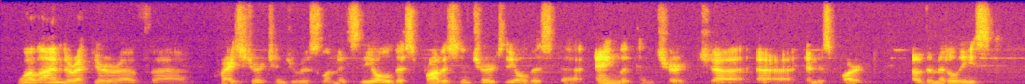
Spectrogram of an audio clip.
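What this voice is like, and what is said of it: American accent. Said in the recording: “I come from the United States. I think everyone can hear that by my accent.”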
